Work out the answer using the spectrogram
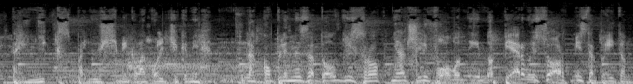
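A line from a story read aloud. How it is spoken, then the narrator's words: Whispering. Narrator (Russian): Корнуэлл шептал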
